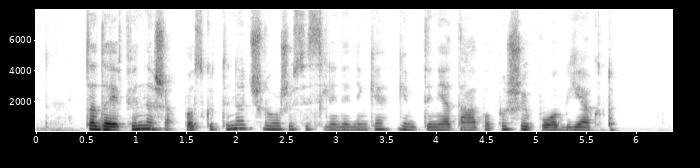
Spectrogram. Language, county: Lithuanian, Vilnius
